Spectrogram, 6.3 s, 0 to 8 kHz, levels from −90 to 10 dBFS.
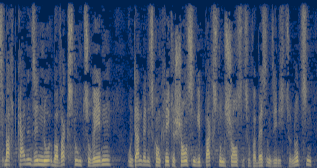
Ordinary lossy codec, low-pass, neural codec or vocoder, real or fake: none; none; none; real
